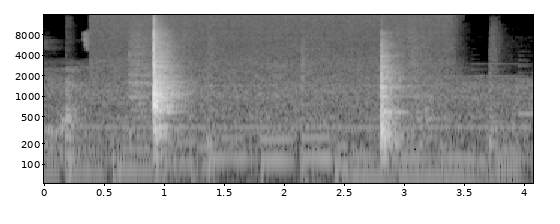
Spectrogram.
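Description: Two sharp knocks on the wooden shelf boards, about two seconds apart, the first the louder, over faint steady background music.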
